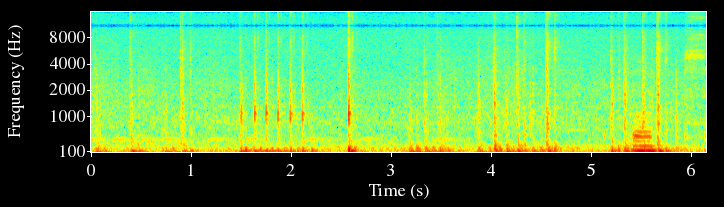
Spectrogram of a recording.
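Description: Typing on a computer keyboard: irregular keystrokes, some in quick runs.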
